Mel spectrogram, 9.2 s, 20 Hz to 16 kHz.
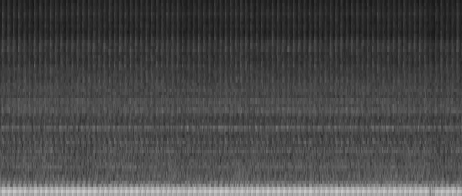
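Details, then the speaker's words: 2012 Polaris Ranger 500 EFI after new top end install, first run with oil system purged: steady, even low thumping idle about three beats a second, no knocks or ticks; normal idle with a little suction sound. "So I don't know if you guys could hear that, but that little suction sound, that was the sound that we wanted to hear. So that means the oil system is purged"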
